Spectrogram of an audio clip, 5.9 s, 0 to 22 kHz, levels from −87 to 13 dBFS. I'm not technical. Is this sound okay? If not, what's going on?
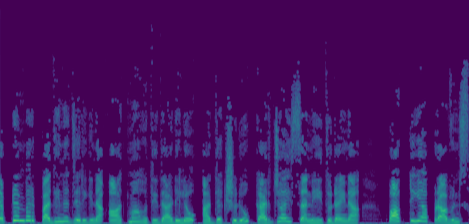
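No. The damage runs through the whole clip, start to finish. The speech has a watery, swirly quality, and the s sounds come out metallic. This is likely MP3 compression. To make the file small, the encoder threw away sound details it judged you wouldn't miss. Here it threw away too much. Quiet details flicker in and out, which causes the swirl. The very highest treble, above about 19.5 kHz, is missing, though few people would notice that part.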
